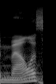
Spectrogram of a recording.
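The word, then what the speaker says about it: malus: influx but when uh people say malice is m-a-l-u-s which thanks to english being stupid is pronounced the exact same way as malice m-a-l-i-c-e even though they are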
